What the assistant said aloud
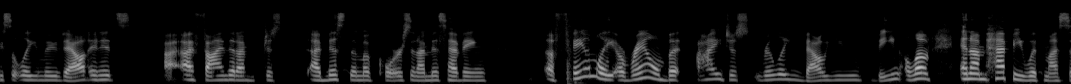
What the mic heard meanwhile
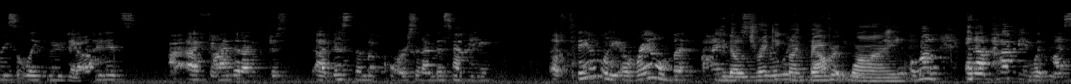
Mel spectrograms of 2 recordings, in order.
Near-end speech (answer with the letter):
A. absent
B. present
B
